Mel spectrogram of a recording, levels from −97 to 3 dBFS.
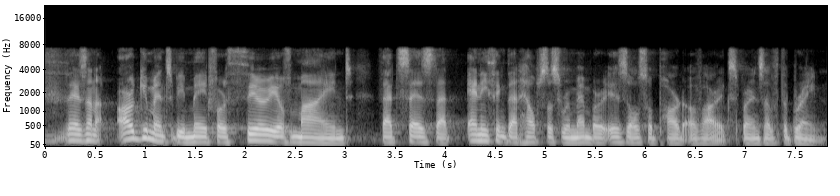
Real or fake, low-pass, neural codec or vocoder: real; 7.2 kHz; none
